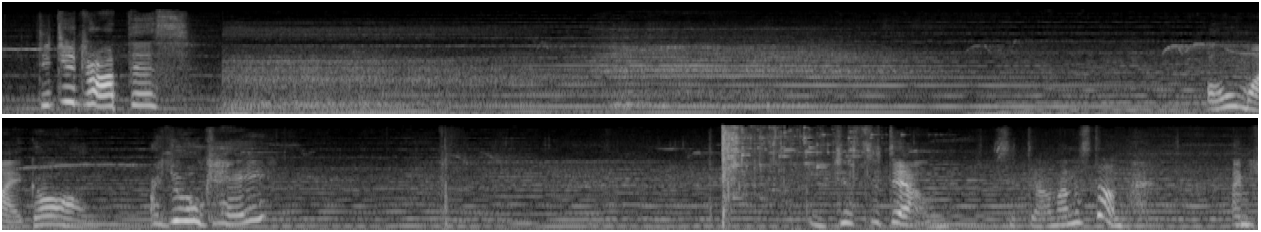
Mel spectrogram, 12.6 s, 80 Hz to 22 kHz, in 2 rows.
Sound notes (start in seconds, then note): 1.1 Steve breathing; 9.8 glass shattering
